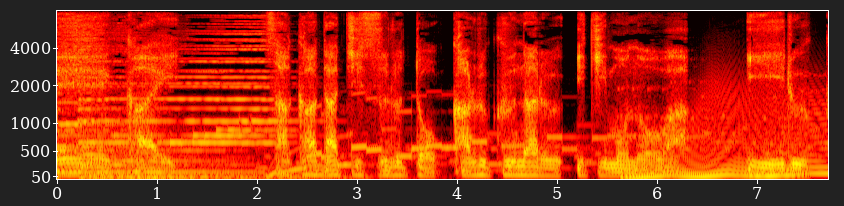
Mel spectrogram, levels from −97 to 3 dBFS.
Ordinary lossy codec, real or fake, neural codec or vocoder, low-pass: none; real; none; none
